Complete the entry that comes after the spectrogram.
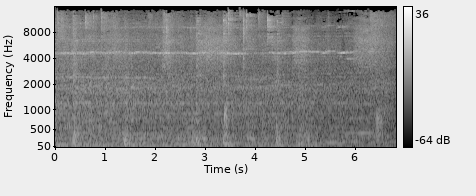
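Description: RER commuter train rolling into a platform and braking to a stop: a steady rumble with wheel knocks over rail joints roughly once a second, and a thin high squeal that fades out near the end.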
